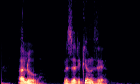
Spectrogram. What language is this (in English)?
Kabyle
